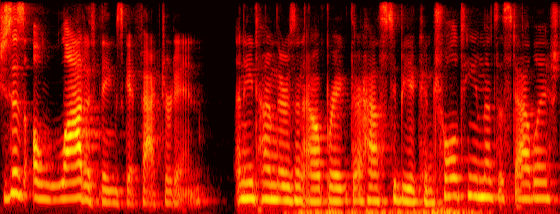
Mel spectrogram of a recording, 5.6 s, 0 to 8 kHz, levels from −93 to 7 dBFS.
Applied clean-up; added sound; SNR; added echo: neural separator model SepFormer DNS4.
